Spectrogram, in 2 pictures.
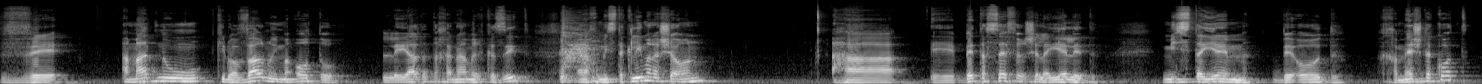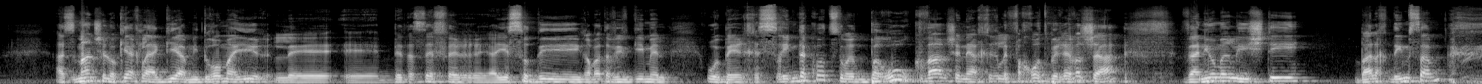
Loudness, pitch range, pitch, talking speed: -13 LUFS, 105-140 Hz, 115 Hz, 100 wpm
